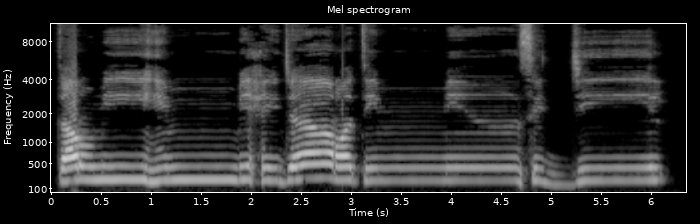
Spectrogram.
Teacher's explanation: تا پتلا ہے، را موٹا ہے، رائٹ؟ پتلا یا باریک ہے اور را موٹا ہے۔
